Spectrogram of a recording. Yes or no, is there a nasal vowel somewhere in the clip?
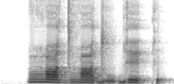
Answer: no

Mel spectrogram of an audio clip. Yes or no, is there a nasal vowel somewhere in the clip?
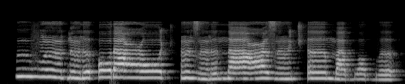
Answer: yes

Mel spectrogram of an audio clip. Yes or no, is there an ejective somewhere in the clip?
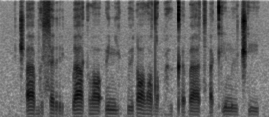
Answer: yes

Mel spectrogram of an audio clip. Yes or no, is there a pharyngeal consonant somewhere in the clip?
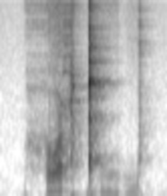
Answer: yes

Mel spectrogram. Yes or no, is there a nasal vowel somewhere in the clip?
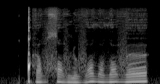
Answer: no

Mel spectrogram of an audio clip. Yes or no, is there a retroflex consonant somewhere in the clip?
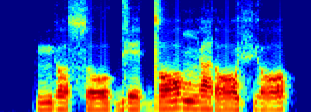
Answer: no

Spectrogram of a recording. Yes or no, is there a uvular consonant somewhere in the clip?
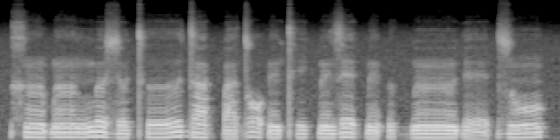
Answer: no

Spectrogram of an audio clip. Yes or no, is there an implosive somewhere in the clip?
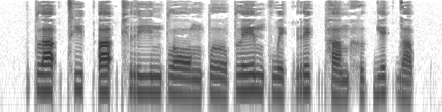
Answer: no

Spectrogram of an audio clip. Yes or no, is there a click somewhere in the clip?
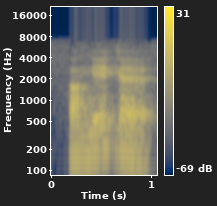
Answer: no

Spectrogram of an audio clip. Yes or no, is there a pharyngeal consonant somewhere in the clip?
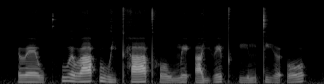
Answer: no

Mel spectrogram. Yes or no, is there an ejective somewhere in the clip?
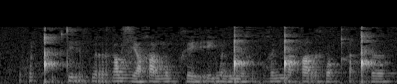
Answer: no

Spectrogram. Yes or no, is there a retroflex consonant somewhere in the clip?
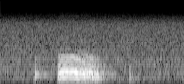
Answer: no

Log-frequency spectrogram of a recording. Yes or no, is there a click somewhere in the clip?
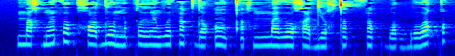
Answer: no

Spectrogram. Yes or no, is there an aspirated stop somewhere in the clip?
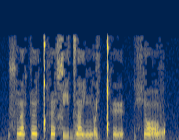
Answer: yes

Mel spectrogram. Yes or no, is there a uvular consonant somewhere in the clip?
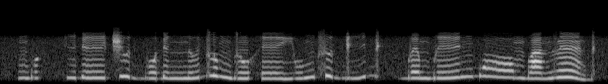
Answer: no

